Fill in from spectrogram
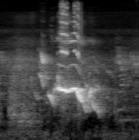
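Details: Black-naped oriole of the Sumbawa type, known for varied vocalising, utters a single strong, buzzy, downward-sliding nasal note lasting under a second, with faint softer sounds before and after.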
